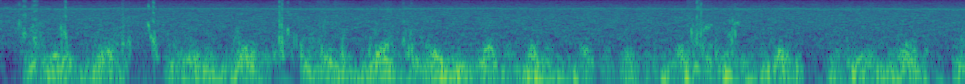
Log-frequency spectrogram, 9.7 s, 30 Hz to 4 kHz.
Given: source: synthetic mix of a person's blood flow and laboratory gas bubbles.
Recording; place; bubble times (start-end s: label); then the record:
Doppler ultrasound of blood flow; precordium
0.16-0.46 s: bubbles
0.58-0.71 s: bubbles
1.07-1.32 s: bubbles
1.44-1.61 s: bubbles
2.71-3.06 s: bubbles
3.16-3.29 s: bubbles
3.32-3.48 s: bubbles
3.79-4.18 s: bubbles
6.85-7.40 s: bubbles
From the record:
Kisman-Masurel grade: 232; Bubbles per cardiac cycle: several, 3 to 8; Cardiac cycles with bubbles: 50 to 99%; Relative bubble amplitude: moderate (0.250 to 0.450); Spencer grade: 3 (all of the cardiac periods contain showers or single bubble signals, but not dominating or overriding the cardiac motion signals); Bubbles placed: anywhere in the cardiac cycle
